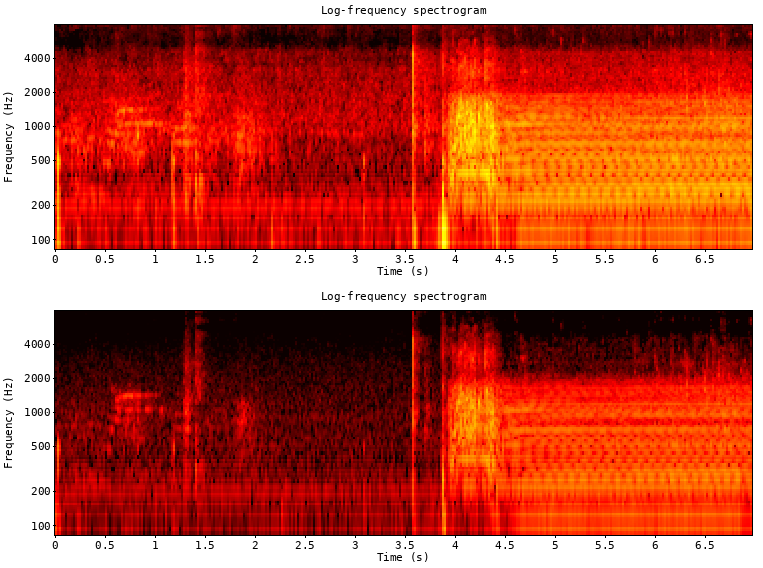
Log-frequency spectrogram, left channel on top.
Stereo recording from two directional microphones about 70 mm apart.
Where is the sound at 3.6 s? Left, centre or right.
Right.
